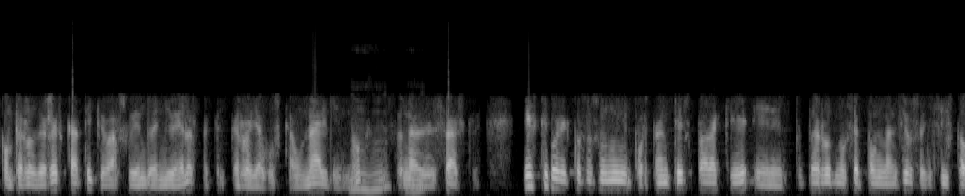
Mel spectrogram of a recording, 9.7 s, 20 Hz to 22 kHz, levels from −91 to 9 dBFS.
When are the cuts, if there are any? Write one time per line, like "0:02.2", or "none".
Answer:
0:05.5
